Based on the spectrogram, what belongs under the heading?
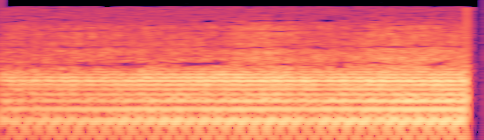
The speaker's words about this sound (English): As Shanghai Lil's plane continues to spin crazily toward the ocean, the ship bearing the mysterious purple triangle roars on its way northward. Suddenly, Lil pulls her plane out of the spin.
